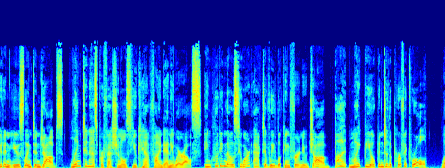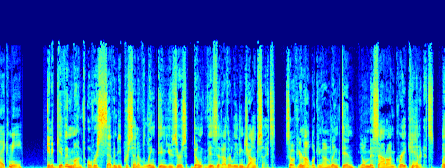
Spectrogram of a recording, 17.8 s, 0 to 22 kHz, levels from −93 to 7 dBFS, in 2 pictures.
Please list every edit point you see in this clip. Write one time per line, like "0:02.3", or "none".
none

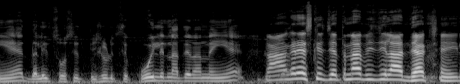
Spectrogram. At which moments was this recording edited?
0:02.5

